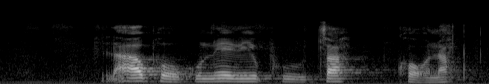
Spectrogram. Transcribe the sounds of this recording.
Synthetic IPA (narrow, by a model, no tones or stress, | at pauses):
lapʰɔk̬ʼunelipʰut͡sʰa | kʰɔːna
